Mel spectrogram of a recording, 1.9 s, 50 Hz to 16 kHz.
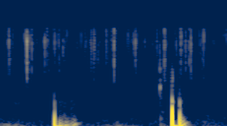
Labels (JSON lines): {"label": "biophony, double pulse", "recorder": "SoundTrap 300"}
